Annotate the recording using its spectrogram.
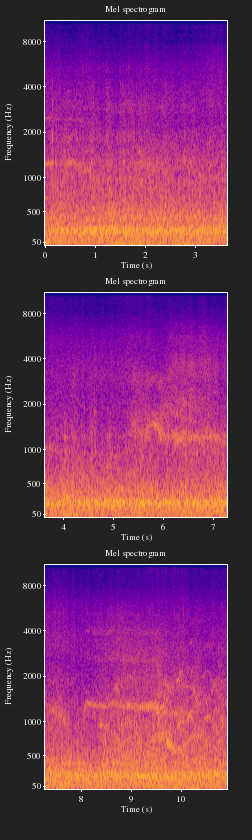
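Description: Intamin launched steel roller coaster train running fast along its track, a steady rumble of wheels on the rails under heavy wind noise on the front-seat microphone. High drawn-out wailing tones come and go, about five seconds in and again near the end.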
